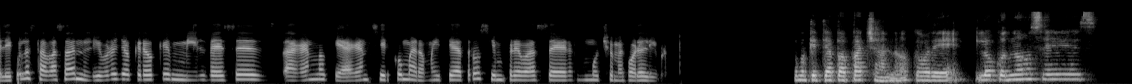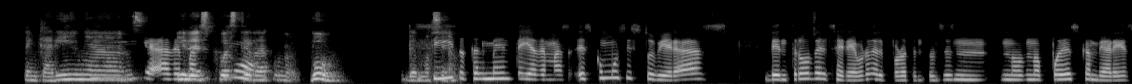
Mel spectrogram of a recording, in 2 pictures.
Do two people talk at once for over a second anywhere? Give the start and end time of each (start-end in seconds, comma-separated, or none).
12.2-13.9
